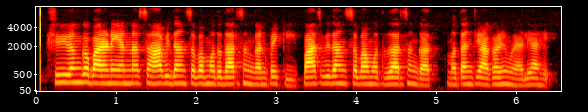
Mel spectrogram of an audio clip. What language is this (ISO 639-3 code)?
mar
